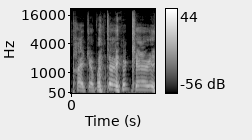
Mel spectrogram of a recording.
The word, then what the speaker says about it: pica: I know it's pronounced pica, but I don't care.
